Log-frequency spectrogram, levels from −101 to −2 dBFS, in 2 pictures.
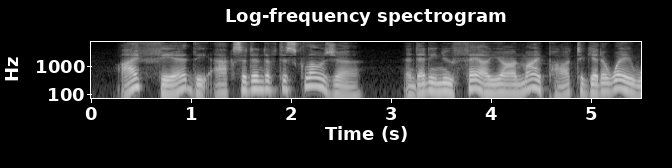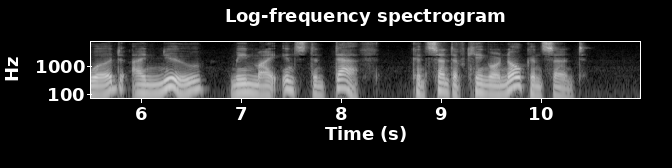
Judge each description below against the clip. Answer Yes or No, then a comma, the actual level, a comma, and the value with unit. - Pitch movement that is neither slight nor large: No, wide, 6.2 semitones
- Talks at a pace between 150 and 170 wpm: Yes, average, 160 wpm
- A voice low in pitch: Yes, low, 125 Hz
